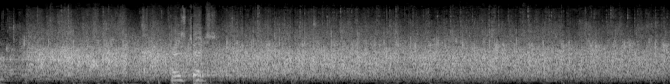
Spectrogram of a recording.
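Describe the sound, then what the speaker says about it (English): Diners at an annual dinner break into loud, sustained applause for a judge, a dense roar of clapping with a voice speaking briefly over it. "We'll give him a round of applause now."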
